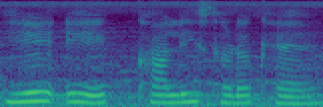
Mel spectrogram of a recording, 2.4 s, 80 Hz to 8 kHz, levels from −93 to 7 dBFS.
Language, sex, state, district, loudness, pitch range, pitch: Hindi, female, Uttar Pradesh, Varanasi, -29 LUFS, 200-230 Hz, 215 Hz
